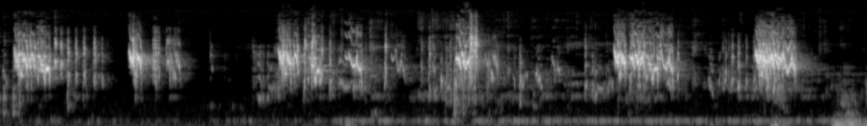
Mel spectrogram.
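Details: Budgerigar chirping: harsh, buzzy squawking chirps in short bursts roughly every one to one and a half seconds, with softer chatter between them and a faint steady low hum beneath.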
